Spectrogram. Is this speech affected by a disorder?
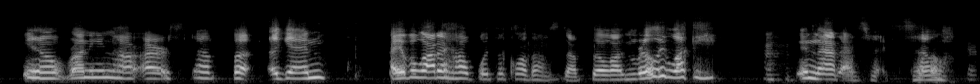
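Yes: cerebral palsy; speech therapy in childhood.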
